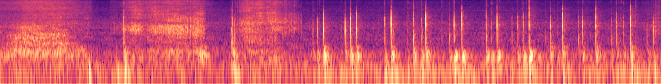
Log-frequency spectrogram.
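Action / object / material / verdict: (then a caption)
tap / fabric-covered tablet case with plastic rim / fabric, plastic / none. Long dark-painted nails scratch across the woven fabric cover of a lavender tablet or e-reader case with a plastic rim, lying flat on a wooden table; the case is thin and hollow-backed. Bright, rasping scrapes fill the first three seconds, followed by a quick, uneven run of sharp, dry taps with almost no ring, and the case is moved around at the end.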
